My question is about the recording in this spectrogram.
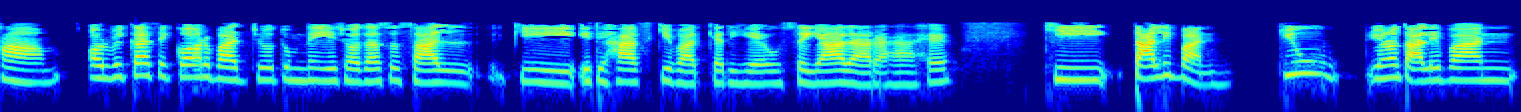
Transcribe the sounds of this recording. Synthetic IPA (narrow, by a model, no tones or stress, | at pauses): hãː | ɔːɾʋɪkaːseːkɔːɾbaːt̪̚d͡ʒoːt̪ʊmnejet͡ʃɔːd̪asɔsaːlkiɪt̪ɪhaːskibaːt̪̚kɐɾiɦɛʊsːejaːd̪aːɾɐɦaɦɛː | kit̪aːlɪbaːn | kjũː | jonõːt̪aːlɪbaːn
